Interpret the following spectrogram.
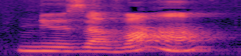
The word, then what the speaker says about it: nous avons: Nous avons also ends in an S. You do not pronounce the final S on that form either.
